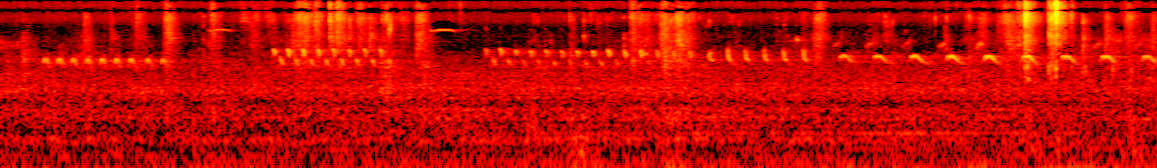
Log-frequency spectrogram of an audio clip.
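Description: A bird singing repeated series of chirps: quick trills of about ten notes a second, then slower downslurred notes near the end, over a steady low rumble, with a few faint clicks.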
